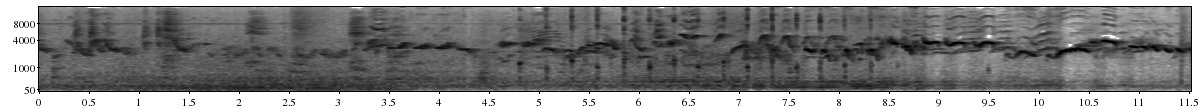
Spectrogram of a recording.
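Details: Chinese hwamei in captivity pouring out a long, varied song of whistles, warbles and rapid trills, ending in a burst of fast, twisting phrases; clicking and rustling underneath.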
